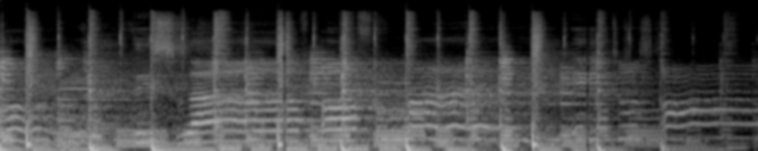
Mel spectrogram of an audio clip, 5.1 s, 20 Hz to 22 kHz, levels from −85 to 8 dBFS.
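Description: The sound stops twice with a gap between chunks. The holes run from 1.89 to 1.91 s and from 3.91 to 3.93 s. Each lasts 20 ms. They fall 2.0 s apart, matching a chunk length of 2.0 s. Nothing is missing from the sound. It is split at each join, with silence inserted between chunks. Codec padding or a player starting each chunk late would do this.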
